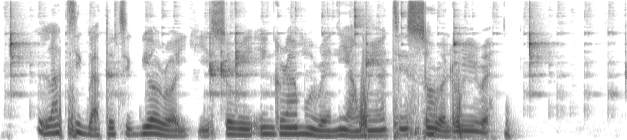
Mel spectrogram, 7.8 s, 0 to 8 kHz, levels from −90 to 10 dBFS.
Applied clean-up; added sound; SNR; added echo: classical method log-MMSE.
